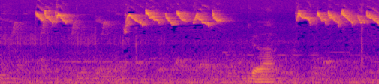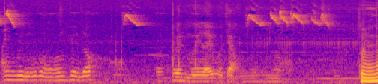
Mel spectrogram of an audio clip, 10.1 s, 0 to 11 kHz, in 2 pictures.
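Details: Caged Japanese white-eye singing in the double 'họa kép' style with 'líu thung' phrases on a cold 11 °C day; quick runs of high, thin chirps repeated in bursts, with a man's voice talking loudly through the middle.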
